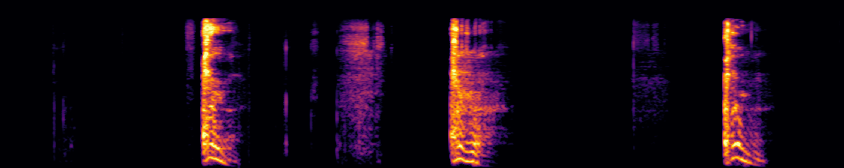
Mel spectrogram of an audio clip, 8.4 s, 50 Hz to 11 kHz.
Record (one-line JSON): {"three_cough_length": "8.4 s", "three_cough_amplitude": 23031, "three_cough_signal_mean_std_ratio": 0.28, "survey_phase": "beta (2021-08-13 to 2022-03-07)", "age": "18-44", "gender": "Male", "wearing_mask": "No", "symptom_none": true, "smoker_status": "Ex-smoker", "respiratory_condition_asthma": false, "respiratory_condition_other": false, "recruitment_source": "REACT", "submission_delay": "4 days", "covid_test_result": "Negative", "covid_test_method": "RT-qPCR", "influenza_a_test_result": "Negative", "influenza_b_test_result": "Negative"}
